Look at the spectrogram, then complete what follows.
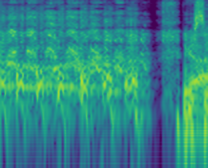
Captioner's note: laughing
